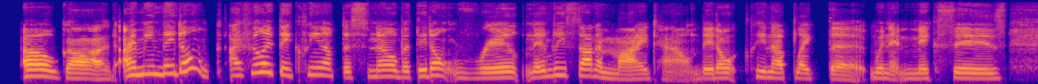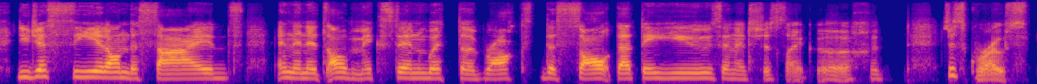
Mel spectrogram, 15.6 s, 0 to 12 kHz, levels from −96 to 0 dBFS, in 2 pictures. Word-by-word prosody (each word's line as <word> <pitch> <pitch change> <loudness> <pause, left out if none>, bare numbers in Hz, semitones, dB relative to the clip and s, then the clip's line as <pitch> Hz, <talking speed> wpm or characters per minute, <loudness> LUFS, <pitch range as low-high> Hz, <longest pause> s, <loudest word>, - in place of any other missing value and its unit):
Oh 230 -1 +7
god, 165 -5 +2
I 240 - +7
mean, 295 +1 -1
they 315 +1 +1
don't 410 +8 +2
I 255 - -1
feel 335 +7 -2
like 370 -1 +4
they 260 - +3
clean 275 +3 -3
up 245 -1 -2
the 190 - -2
snow, 220 +3 -1
but 200 -1 -5
they 225 - +1
don't 230 -9 -1
real 180 +2 +1
at 195 +2 0
least 260 0 -5
not 235 -2 +5
in 190 -4 -2
my 145 0 +2
town, - - -8
they 160 - +2
don't 175 0 -1
clean 210 -5 -6
up, 170 -1 -1
like, 165 -2 -3
the 135 -2 -1
when 175 -1 -4
it - - -1
mixes, 165 0 -1 0.4
you 200 0 -1
just 220 0 +3
see 205 0 +2
it 195 - +6
on 185 0 +5
the 165 - -2
sides, 160 +2 +2 0.2
and 185 +1 -2
then 170 -1 -1
it's 165 - +1
all 180 - +5
mixed 165 +2 -6
in 170 -1 +1
with 165 -1 -1
the 150 - -3
rocks 155 +1 -2
the - - -2
salt 165 - +3
that 165 0 +2
they 170 - +1
use, 170 0 -3
and 155 - -4
it's 145 -2 -6
just, - - -7
like, - - -9
ugh, 480 -1 -6
it - - -15 0.4
just 255 -1 -4
gross. 465 - -2
175 Hz, 240 wpm, -24 LUFS, 165-225 Hz, 0.4 s, Oh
